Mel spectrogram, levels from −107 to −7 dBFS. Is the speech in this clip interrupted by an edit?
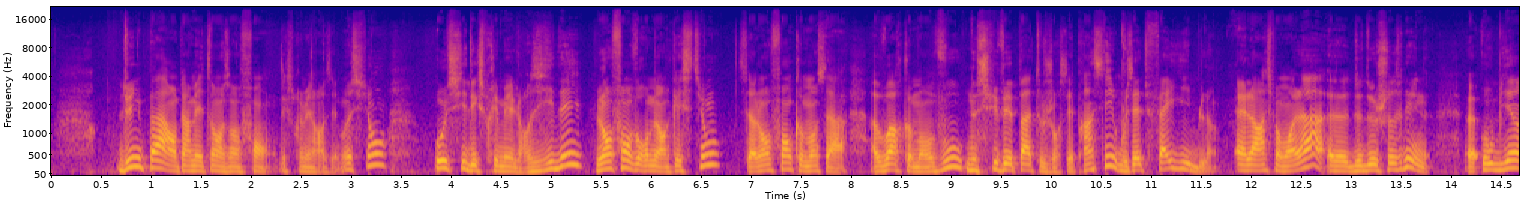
yes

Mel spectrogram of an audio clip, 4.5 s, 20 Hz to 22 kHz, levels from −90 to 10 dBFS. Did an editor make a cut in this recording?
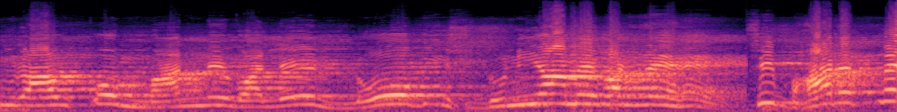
yes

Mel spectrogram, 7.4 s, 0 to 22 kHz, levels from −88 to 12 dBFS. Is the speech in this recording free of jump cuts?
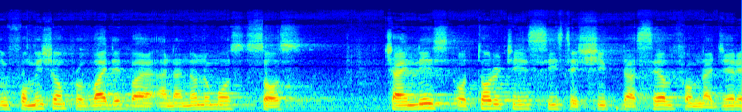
yes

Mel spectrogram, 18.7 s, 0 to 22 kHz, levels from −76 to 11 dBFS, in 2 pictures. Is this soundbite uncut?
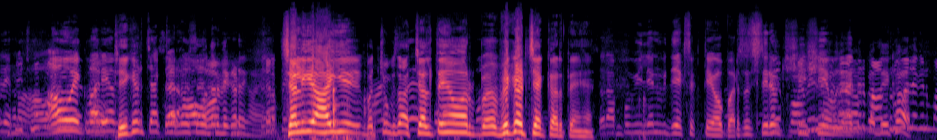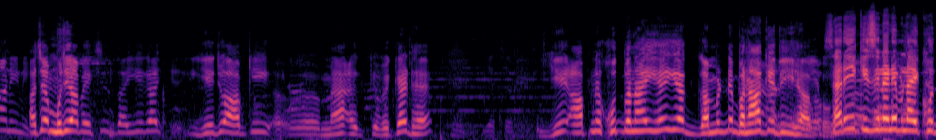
yes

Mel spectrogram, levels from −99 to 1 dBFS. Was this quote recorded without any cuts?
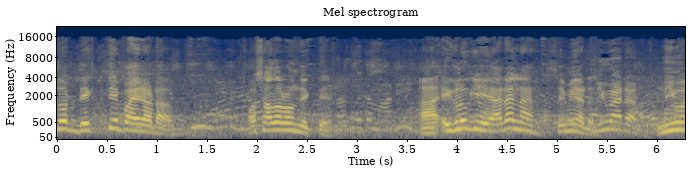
yes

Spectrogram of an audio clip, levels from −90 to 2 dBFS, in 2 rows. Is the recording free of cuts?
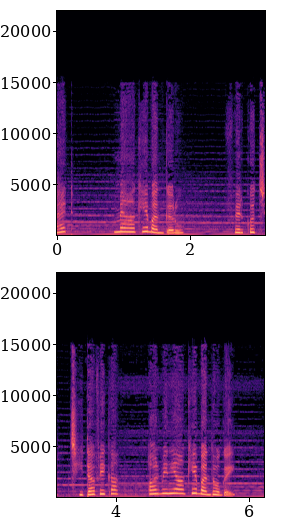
yes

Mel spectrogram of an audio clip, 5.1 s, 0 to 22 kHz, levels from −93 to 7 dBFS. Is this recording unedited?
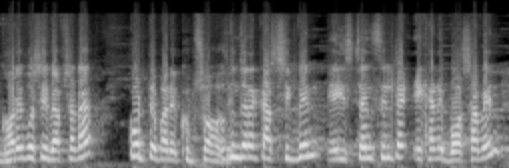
no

